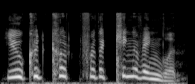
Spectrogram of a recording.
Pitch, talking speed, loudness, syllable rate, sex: 300 Hz, 245 wpm, -16 LUFS, 5.2 syllables/s, female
